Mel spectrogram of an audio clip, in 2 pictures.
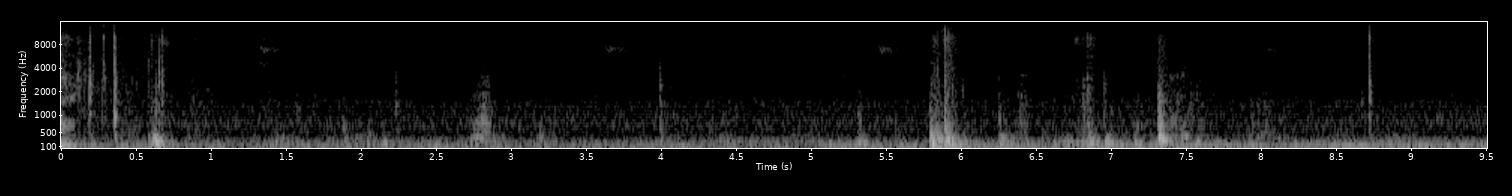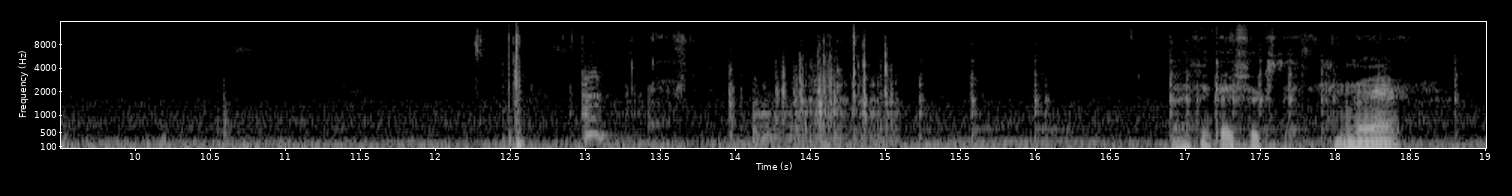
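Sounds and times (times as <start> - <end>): clicks and knocks from scooter: 0.0 - 3.3, 5.3 - 8.8, 12.3 - 16.2.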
